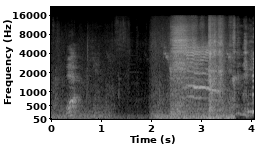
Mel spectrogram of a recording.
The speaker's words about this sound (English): Goat. Testify. Goat interlude. Goat interlude.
